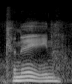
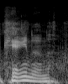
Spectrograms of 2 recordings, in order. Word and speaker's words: Canaan: And then when I get over to Canaan Valley State Park, that's how they pronounce it here, is Canaan, as opposed to Canaan.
